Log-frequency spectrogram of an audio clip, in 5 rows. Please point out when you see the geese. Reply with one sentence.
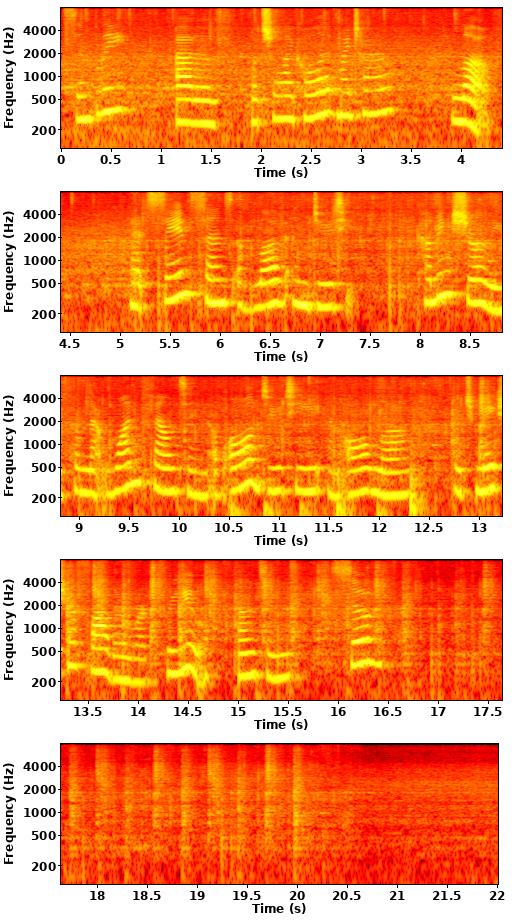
The geese can't be heard in this clip.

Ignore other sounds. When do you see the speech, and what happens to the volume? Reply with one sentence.
You can hear the speech from 0.0 to 16.5 s, at a steady volume.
